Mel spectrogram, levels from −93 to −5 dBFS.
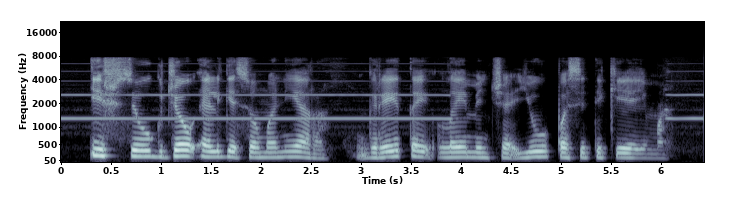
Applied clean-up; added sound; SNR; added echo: none; Wind instrument, woodwind instrument; 16 dB; none.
